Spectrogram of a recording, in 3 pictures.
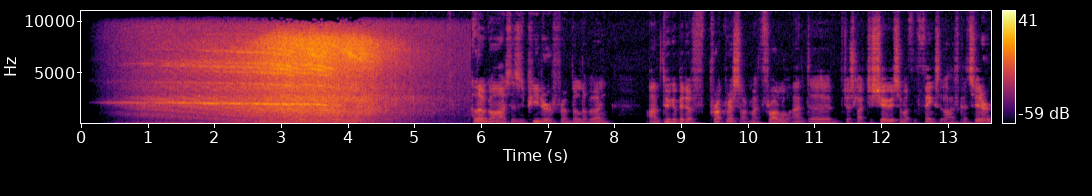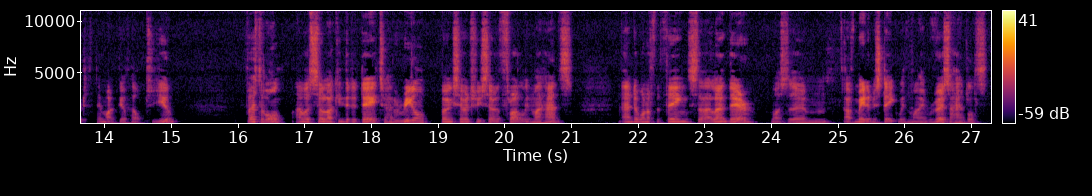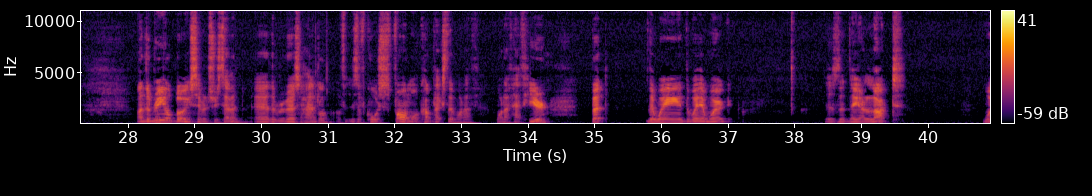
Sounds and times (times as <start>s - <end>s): Inside, small room: 5.8s - 40.9s
Speech: 5.9s - 15.1s, 16.1s - 21.1s, 21.7s - 27.3s, 28.1s - 34.4s, 35.0s - 37.2s, 38.4s - 39.7s.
